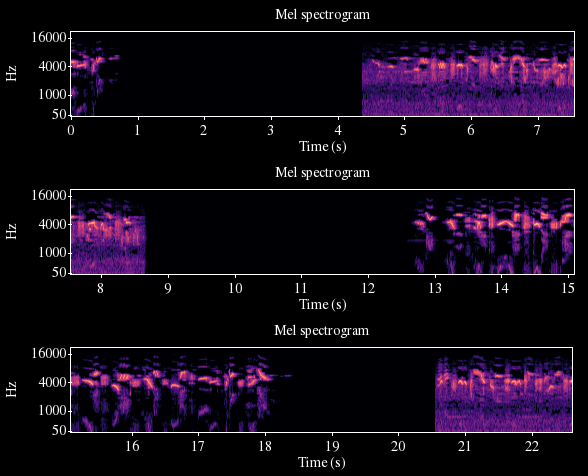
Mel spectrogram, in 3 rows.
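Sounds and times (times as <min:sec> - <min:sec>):
Moussier's redstart twittering warble: 0:04.4 - 0:08.6, 0:12.7 - 0:18.2, 0:20.6 - 0:22.6.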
